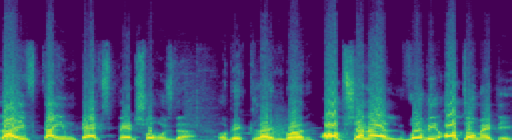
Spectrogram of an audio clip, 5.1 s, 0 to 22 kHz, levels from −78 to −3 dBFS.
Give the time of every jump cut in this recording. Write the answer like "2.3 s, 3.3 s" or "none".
none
